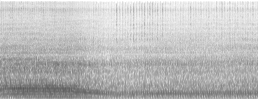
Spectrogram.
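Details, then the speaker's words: Old Mountfield mower with a Honda engine after a full service, running off choke: a crisp, even note that drops smoothly as the throttle eases, then holds steady with no misses. Runs healthy, though idle adjustment on the carburetor is still needed. "Bit of idle work on the carburetor needed. I dare say it wants a really good run as well. But it pulls like an absolute train. Lovely mower."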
